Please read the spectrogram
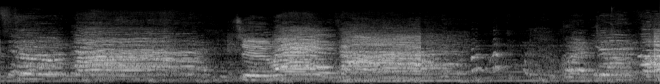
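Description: A group of people singing loudly together in phrases with short breaks, with a quieter stretch just before the end.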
